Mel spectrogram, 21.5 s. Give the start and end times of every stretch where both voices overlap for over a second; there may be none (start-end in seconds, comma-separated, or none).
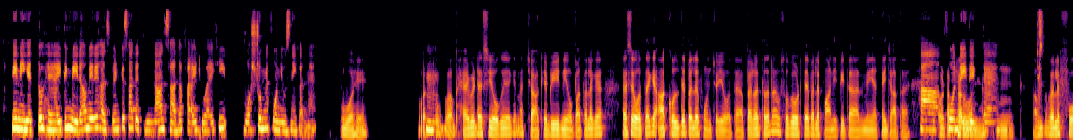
18.8-20.1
